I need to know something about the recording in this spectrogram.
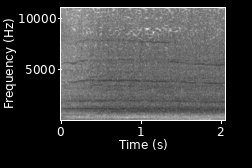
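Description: Live studio audience cheering loudly and steadily as a guest singer is welcomed on stage, with the song's backing music faint underneath.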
